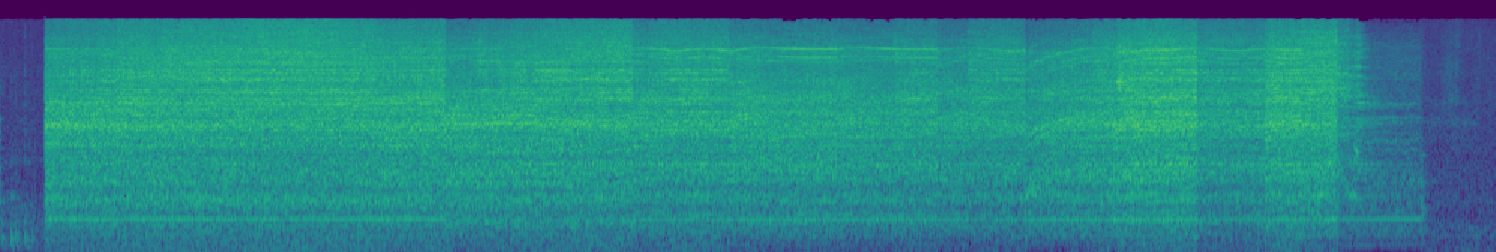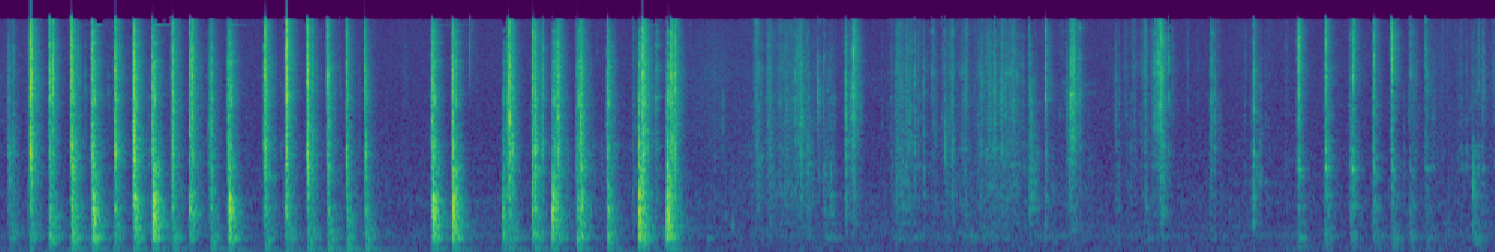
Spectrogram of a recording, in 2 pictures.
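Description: Sliding miter saw running steadily and cutting beech for about fourteen seconds, then shutting off. After a short pause come rapid runs of sharp snaps as a chisel breaks out the thin beech slivers left between saw kerfs, loud at first and then lighter and more scattered.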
